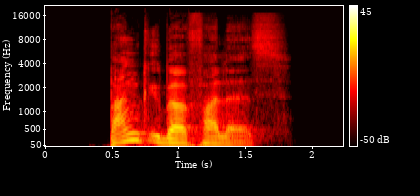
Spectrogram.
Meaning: genitive singular of Banküberfall
- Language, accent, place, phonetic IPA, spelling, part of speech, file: German, Germany, Berlin, [ˈbaŋkˌʔyːbɐfaləs], Banküberfalles, noun, De-Banküberfalles.ogg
